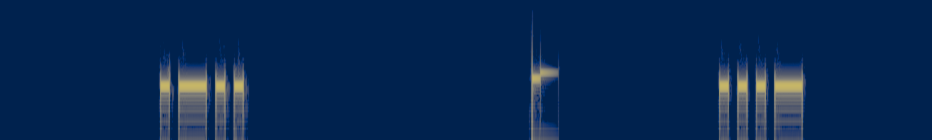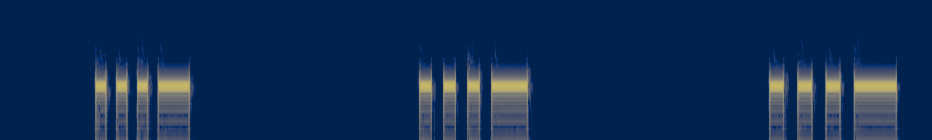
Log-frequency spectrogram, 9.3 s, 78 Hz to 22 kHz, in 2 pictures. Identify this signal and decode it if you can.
Morse code, heard as a keyed tone, about 23 wpm, spaced as for 7 wpm, 700 Hz. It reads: L VVVV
